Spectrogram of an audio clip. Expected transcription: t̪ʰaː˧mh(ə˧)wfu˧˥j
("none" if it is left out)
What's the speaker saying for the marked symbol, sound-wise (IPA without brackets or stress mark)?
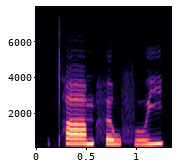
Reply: ə˧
